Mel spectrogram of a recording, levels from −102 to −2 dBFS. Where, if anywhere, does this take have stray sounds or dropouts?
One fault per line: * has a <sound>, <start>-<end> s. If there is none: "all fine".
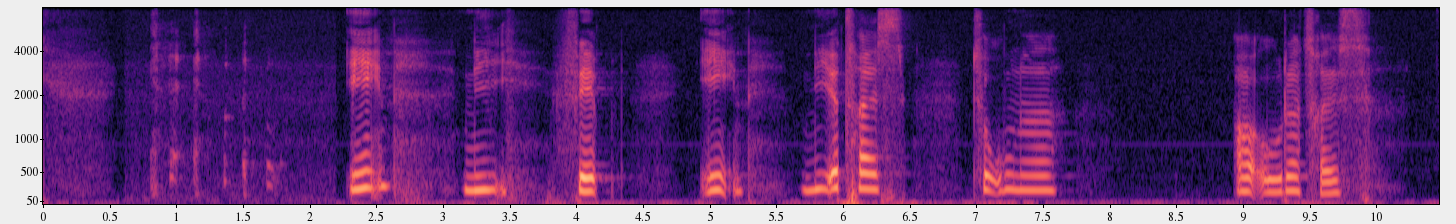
* has a cough, 0.8-1.9 s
